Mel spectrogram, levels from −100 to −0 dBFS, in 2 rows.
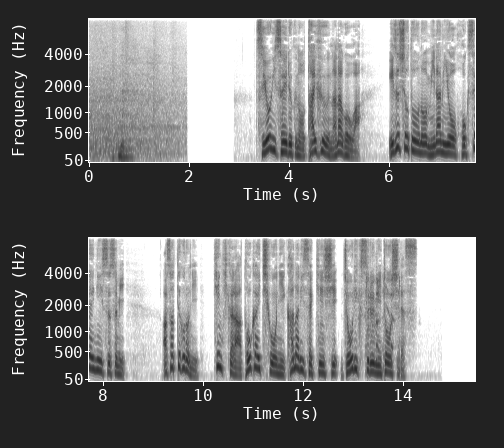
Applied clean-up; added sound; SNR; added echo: none; Cough; 12 dB; none.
